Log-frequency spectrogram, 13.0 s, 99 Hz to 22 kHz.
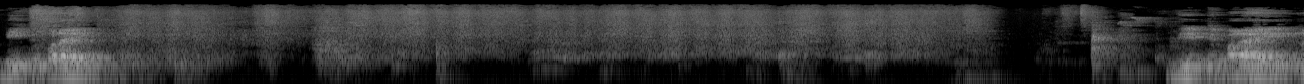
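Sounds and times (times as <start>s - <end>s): eraser rubbing on whiteboard: 0.3s - 10.0s.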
